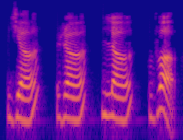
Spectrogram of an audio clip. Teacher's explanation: अंतस्थ व्यंजन, जिन वर्णों का उच्चारण स्वरों एवं व्यंजनों के बीच का लगता है, उन्हें अंतस्थ व्यंजन कहते हैं। इनके उच्चारण के समय जीभ मुख के किसी भाग को पूरी तरह स्पर्श नहीं करती। य, र, ल, व, ये 4 अंतस्थ व्यंजन हैं।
